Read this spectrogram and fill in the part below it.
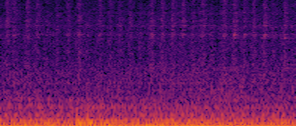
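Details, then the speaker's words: Toyota Kijang just after an oil change: low, slow idle with a rough rumble and light rattling over it; engine noisy with many loose parts and idle speed too low. "ini berisik Kapan teman-teman Iya berisik banyak yang kendor-kendor dan stasionernya rendah"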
